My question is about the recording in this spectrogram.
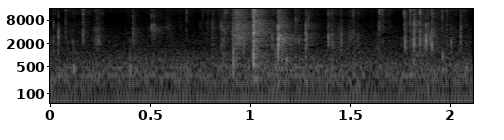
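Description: Faint crinkling and a few light clicks of plastic packaging being handled, about a second in and again near the end.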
